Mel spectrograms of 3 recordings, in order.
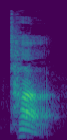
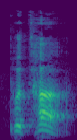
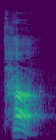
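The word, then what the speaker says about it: Ptah: waters of none rolls top or some will say pitaya but you know the P is silent like you know pneumonia you know we don't say cut pneumonia it's top top from top roles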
